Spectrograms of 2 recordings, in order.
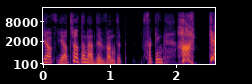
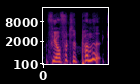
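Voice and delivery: ordinary talk, nothing marked

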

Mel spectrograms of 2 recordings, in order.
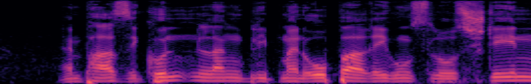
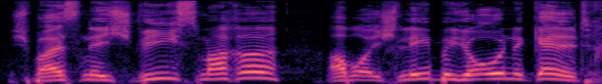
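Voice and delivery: calling out; 6 semitones higher than usual. A narrator's reading. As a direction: announce it proudly to the room. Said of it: "rief er".

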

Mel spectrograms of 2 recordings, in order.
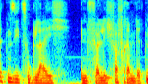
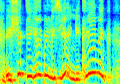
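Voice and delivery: very high, rapid screech; shrieking; faster than usual. Acted. Iris threatening the others, shrieking. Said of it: "gilft Iris".

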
